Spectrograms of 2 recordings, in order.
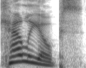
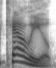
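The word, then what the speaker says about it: calliope: the clowns to the copes I learned how to say it correctly it's not cop no it's a calop more to learn from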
